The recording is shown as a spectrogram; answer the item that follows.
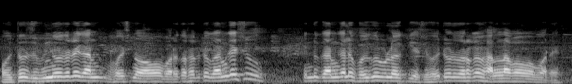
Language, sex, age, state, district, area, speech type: Assamese, male, 30-45, Assam, Nalbari, rural, spontaneous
